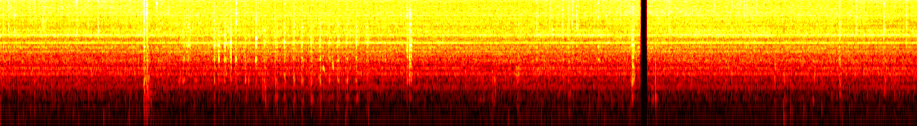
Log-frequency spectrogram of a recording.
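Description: Diced chicken, peppers and onions sizzling in a skillet, a steady hiss, with a wooden spoon scraping and tapping against the pan now and then.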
